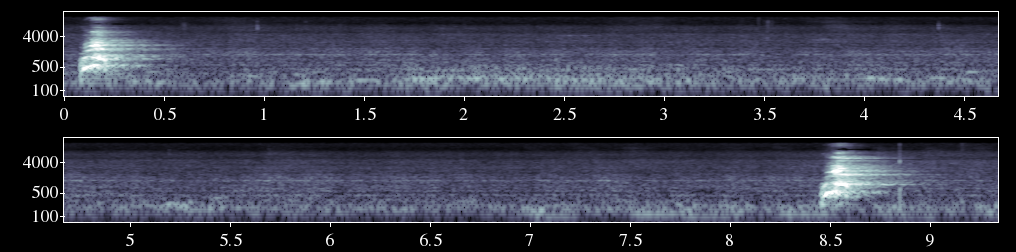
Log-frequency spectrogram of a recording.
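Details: Young poodle giving two single sharp barks, one at the start and one near the end, separated by a long stretch of faint background hiss.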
